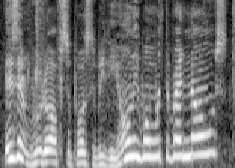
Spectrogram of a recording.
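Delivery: curious squeaky Mickey. Acted. Mickey asks Santa.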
